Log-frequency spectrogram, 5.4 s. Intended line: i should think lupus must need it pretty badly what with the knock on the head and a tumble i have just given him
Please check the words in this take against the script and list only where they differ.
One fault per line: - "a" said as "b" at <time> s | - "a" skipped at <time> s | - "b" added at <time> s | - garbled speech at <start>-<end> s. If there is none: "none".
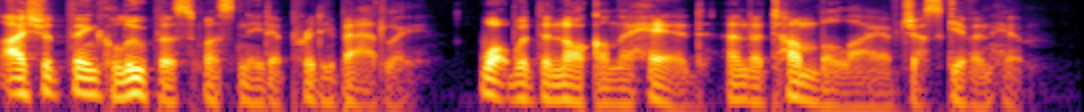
none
